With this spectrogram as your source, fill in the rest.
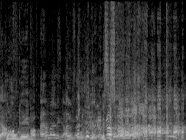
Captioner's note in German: Gelächter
